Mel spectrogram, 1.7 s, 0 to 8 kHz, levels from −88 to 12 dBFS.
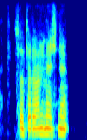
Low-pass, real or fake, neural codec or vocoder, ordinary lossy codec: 7.2 kHz; fake; vocoder, 22.05 kHz, 80 mel bands, WaveNeXt; Opus, 24 kbps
